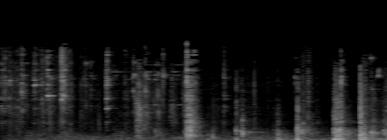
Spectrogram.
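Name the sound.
horse hooves clip-clopping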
